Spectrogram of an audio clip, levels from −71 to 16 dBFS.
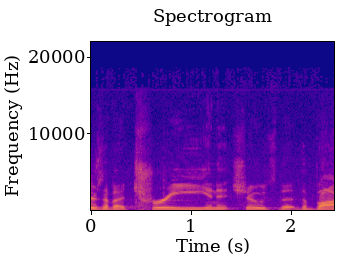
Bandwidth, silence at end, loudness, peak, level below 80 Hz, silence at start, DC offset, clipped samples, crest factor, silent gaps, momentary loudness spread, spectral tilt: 19 kHz; 0 s; -18 LUFS; -6 dBFS; -52 dBFS; 0 s; under 0.1%; under 0.1%; 12 dB; none; 6 LU; -5 dB/octave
